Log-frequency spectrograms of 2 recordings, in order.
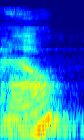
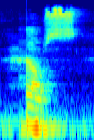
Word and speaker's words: house: A small, So here we have, again, two kinds of pronunciation. We have how, a small how, or a small house. So of course, here this one is wrong. We have an S, so the final sound is S, house.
